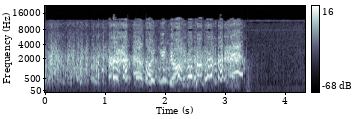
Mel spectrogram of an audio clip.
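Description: Young women laugh loudly together nearby.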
